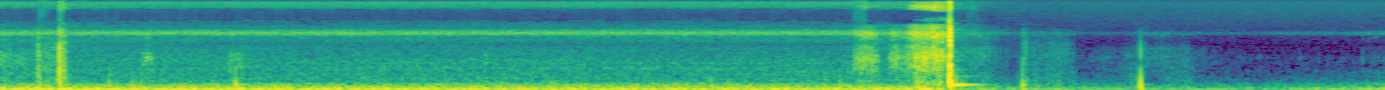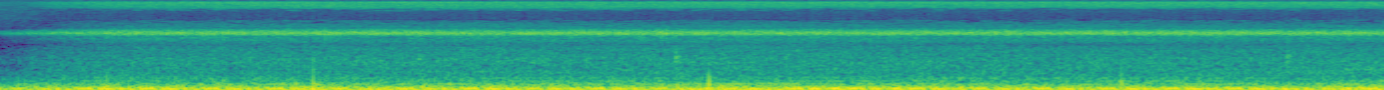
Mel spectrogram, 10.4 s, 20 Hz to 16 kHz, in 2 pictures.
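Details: 1991 5.7 TBI V8 at low idle, owner noticing random no-spark on all cylinders, fine at higher idle; low, uneven rumble suddenly sags about a second, nearly stalling, then recovers, random misfire.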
